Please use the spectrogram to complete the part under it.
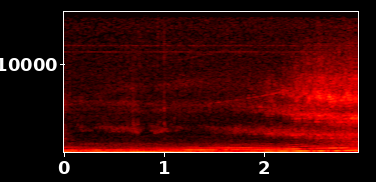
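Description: A turbocharged blue Holden VL Calais revs hard at a drag race, struggling for traction down the track; a loud, rising engine whine climbs steadily in pitch as it accelerates away.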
